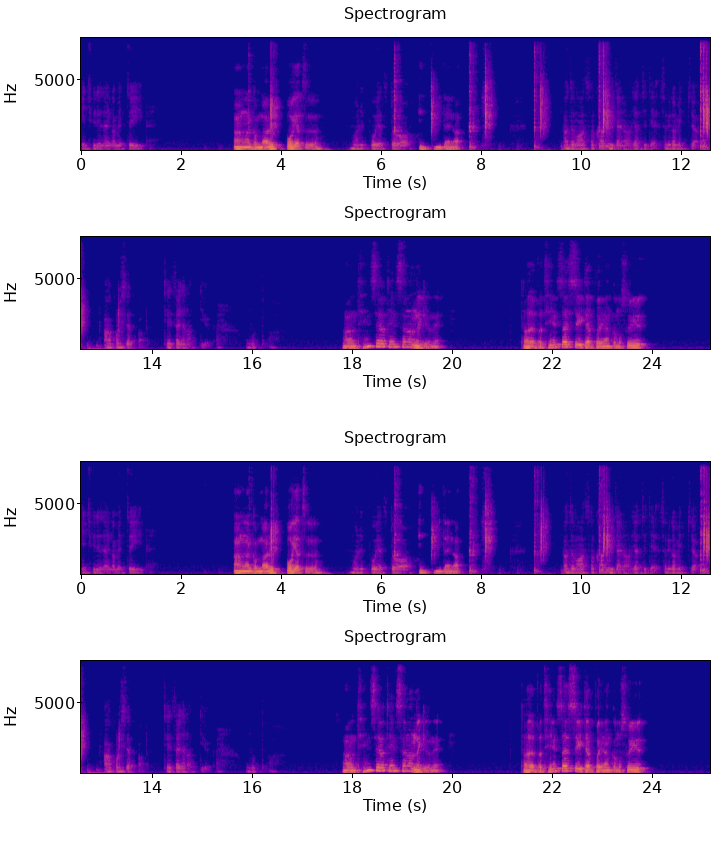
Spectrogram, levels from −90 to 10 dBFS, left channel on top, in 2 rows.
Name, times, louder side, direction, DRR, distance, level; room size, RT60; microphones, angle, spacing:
voice 1, 0.0-1.4 5.3-6.7 8.0-8.2 8.7-8.8 9.6-12.3 13.0-13.8 14.2-15.6 15.9-16.5, equal, 10° right, 1 dB, 2.4 m, -48 dB
voice 2, 3.0-4.8 6.8-7.6 17.8-19.7 21.4-23.8, right 1 dB, 25° right, -2 dB, 1.5 m, -30 dB
sound 1, 3.3-4.9 5.3-5.4 6.2-6.4 7.0-7.1 7.7-8.4 8.7-8.8 9.0-9.9 10.3-11.9 12.4-13.5 13.9-14.0, left 3 dB, 65° left, 5.4 m, -44 dB
14.5 x 6.9 x 5.8 m, 0.31 s
head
